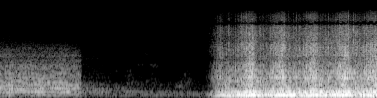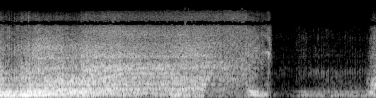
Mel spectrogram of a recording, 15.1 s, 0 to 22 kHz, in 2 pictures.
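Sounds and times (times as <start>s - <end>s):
dragster engine revving: 0.0s - 1.7s, 4.2s - 15.0s.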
